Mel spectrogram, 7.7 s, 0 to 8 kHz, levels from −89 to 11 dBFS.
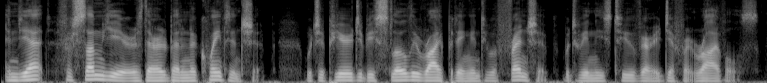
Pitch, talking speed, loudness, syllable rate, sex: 105 Hz, 195 wpm, -20 LUFS, 6.1 syllables/s, male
